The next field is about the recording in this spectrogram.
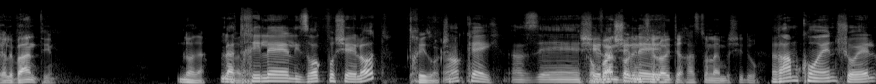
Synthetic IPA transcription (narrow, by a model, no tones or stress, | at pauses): ʁelevant̪im | lojd̪ealeat̪χilelizʁo̞k̚po̞ʃe̞ːlo̞t̪ | t̪χilizokoke̞jazeʃeːlvandʃveʁiʃeloit̪jaχasnulaembeʃiduʁʁamkoenʃo̞e̞l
